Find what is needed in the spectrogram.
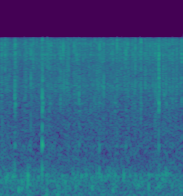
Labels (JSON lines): {"label": "ambient", "recorder": "HydroMoth"}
